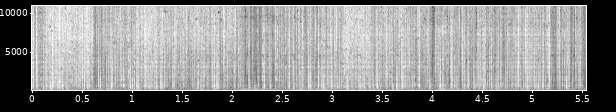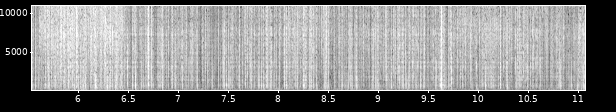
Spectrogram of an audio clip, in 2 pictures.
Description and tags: A bit of sauce dripped onto a heated stovetop evaporating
